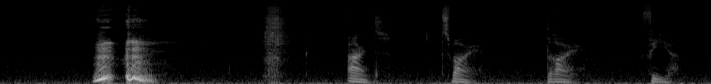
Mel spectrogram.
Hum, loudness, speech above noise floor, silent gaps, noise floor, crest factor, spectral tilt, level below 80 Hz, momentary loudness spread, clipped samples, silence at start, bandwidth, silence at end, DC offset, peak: none; -31 LUFS; 16 dB; none; -55 dBFS; 22 dB; -6 dB/octave; -54 dBFS; 25 LU; under 0.1%; 0.45 s; over 20 kHz; 0.2 s; under 0.1%; -10 dBFS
